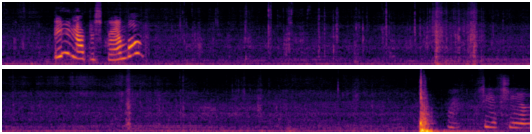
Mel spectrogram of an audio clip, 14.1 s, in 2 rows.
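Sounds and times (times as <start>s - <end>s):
soft clicks and crackles: 1.9s - 12.6s
person chewing food: 2.2s - 5.6s
low steady hum: 9.0s - 14.0s.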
